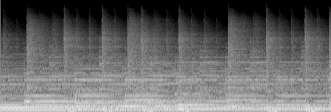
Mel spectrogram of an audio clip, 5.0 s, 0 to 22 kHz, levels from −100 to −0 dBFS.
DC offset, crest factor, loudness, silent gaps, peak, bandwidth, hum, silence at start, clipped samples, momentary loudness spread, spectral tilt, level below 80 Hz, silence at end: under 0.1%; 12 dB; -18 LUFS; none; -4 dBFS; 8.8 kHz; none; 0 s; under 0.1%; 3 LU; -8.5 dB/octave; -26 dBFS; 0 s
